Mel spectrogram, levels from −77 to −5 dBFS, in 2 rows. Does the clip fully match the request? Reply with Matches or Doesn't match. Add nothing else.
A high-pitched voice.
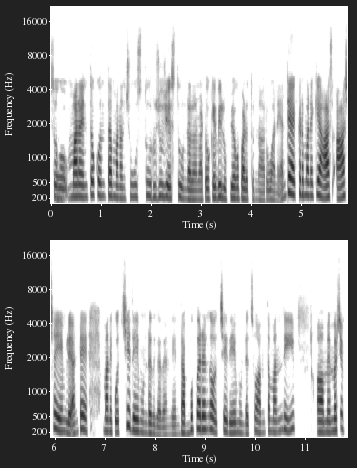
Matches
